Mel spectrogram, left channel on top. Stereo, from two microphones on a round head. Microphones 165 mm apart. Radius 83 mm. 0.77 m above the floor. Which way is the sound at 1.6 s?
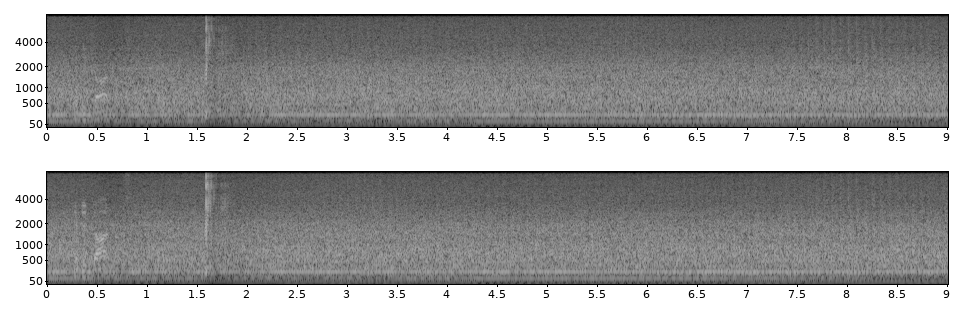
25° right (ahead or behind).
